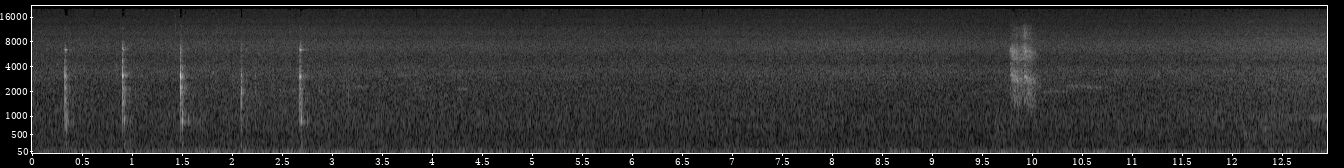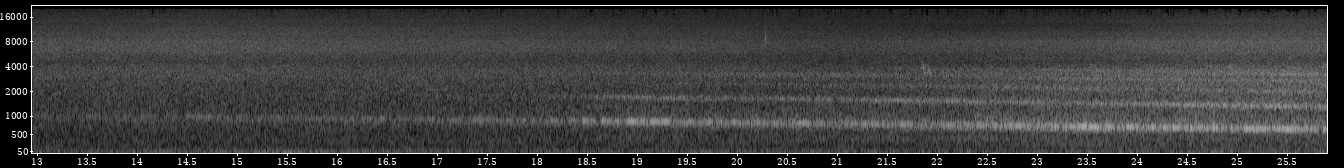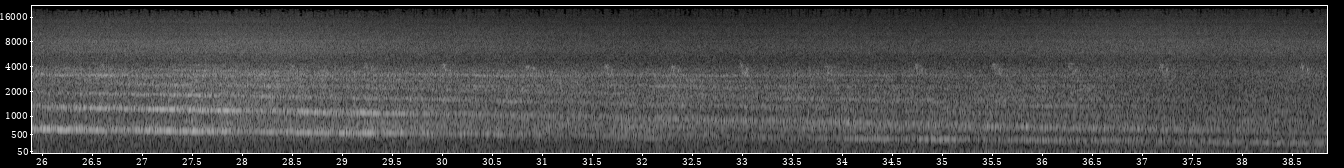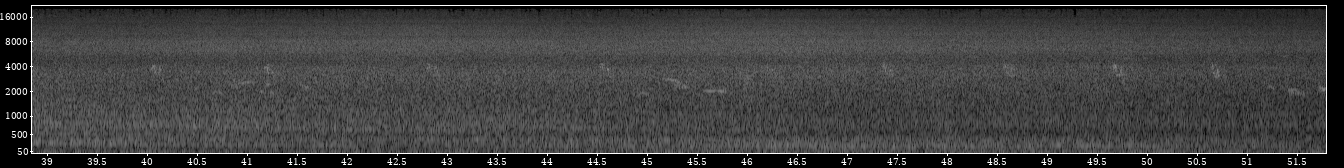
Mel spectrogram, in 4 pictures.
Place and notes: allotment, Treptow, Berlin - garden ambience
lovely garden plot, this spot is directly affected by the planned motorway, the two houses at the end of nearby Beermannstr. will disappear too.
Sonic exploration of areas affected by the planned federal motorway A100, Berlin.
(SD702, Audio technica BP4025)
Deutschland, European Union, 17 May 2013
